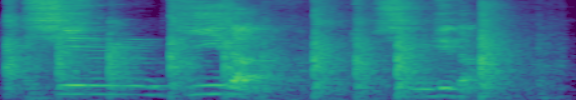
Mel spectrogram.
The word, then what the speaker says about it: 신기다: 이때는 신기다 된소리 발음하지 않는다 이거죠. 그래서 그런 얘기를 하고 있는 게 경음화.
